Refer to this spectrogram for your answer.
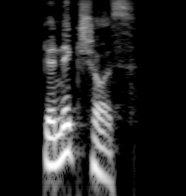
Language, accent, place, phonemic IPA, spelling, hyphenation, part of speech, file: German, Germany, Berlin, /ɡəˈnɪkʃʊs/, Genickschuss, Ge‧nick‧schuss, noun, De-Genickschuss.ogg
- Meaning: shot in the nape, an execution-style shot in the neck at the base of the skull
